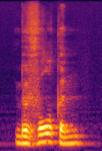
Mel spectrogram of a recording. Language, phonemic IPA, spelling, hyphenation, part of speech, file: Dutch, /bəˈvɔlkə(n)/, bevolken, be‧vol‧ken, verb, Nl-bevolken.ogg
- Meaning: to populate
